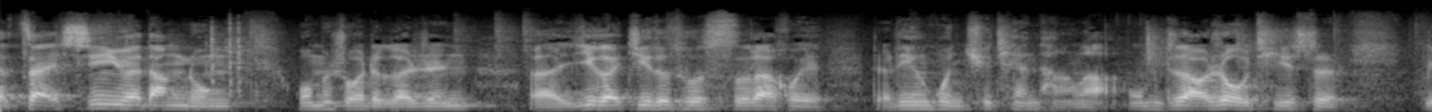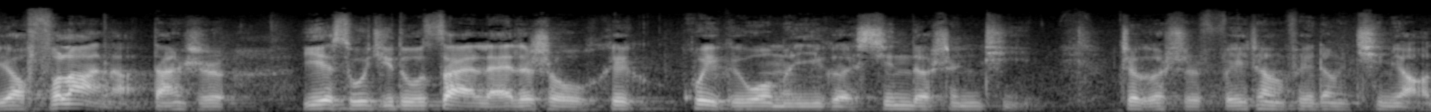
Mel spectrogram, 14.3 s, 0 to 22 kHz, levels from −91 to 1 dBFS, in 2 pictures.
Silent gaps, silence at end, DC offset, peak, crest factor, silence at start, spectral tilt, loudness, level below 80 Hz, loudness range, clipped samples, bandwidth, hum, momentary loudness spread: none; 0 s; under 0.1%; -4 dBFS; 22 dB; 0 s; -2 dB/octave; -24 LUFS; -72 dBFS; 4 LU; under 0.1%; 16 kHz; none; 12 LU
